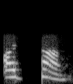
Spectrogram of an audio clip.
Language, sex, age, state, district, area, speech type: Sindhi, female, 30-45, Maharashtra, Mumbai Suburban, urban, conversation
